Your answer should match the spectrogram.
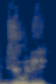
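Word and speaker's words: Yuli (Юлий): Esa letra significa Yu, o sea, por tanto, suena Yu. Así se escribe Yuli.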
